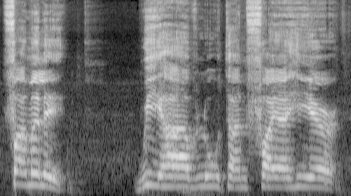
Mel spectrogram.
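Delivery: high, loud hype announcer shout; excited hype. Real, not acted. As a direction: pump up the crowd. Hyping the audience, announcing.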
